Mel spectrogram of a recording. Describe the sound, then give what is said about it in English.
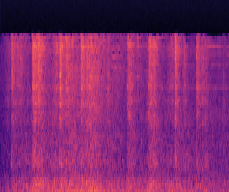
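A train rumbles through a major London railway station in a steady, loud, dense roar with faint rattling clicks layered over the deep rumble. “For rail passengers here at London's Waterloo Station, travelling by train is a greener alternative to driving.”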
